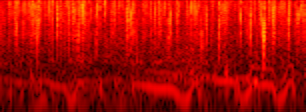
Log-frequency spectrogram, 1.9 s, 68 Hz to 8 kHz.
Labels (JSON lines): {"label": "biophony, cascading saw", "recorder": "SoundTrap 600 or HydroMoth"}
